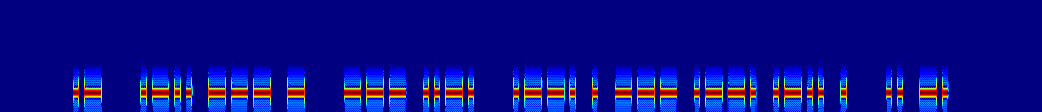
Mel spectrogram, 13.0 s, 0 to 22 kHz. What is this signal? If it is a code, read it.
Morse code, heard as a keyed tone, about 17 wpm, 700 Hz. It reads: A LOT OF PEOPLE IN
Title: Speed-Racing - Sets of 5 Words 17wpm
